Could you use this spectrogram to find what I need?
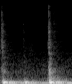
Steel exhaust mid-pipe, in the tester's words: before if i just tapped it you would just hear it just rattling through the whole car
